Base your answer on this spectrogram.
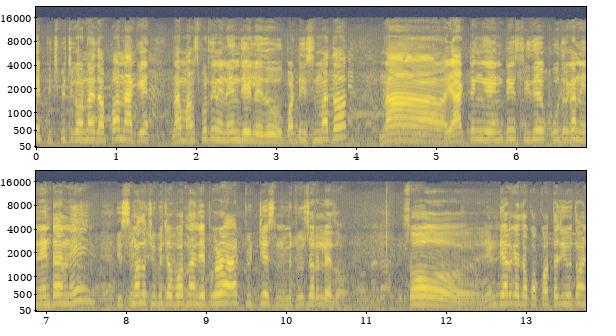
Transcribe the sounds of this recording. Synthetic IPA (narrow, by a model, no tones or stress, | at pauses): ipit͡ʃːu̥pit͡ʃːukɐunːaːjt̪ɐpːɐnaːke | naːkmɐnɐspuːɾt̪ikaneːneːmd͡ʒɛːjɐle̞ːd̪ubɐʈiːsinimaːt̪̬o̞ː | naːaːk̚ʈiŋɡeːɳʈisiːd̪eːkuːt̪̬uɾɐɡaːneːne̞ːɳʈɐnːiː | sinimaːt̪̬oːt͡ʃuːp̬iɲt͡ʃːɐbɔːt̪unɐnd͡ʒe̞pːikuːɽaʈʋiʈ̚t͡ʃeːsind̪imiːɾt͡ʃuːs̬aːɾule̞ːd̪ṵ | so̞ː | e̞ɳʈiːjaːɾked̪ɔkɐkɔt̪ːɐd͡ʒiːʋit̪ɐmɐ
